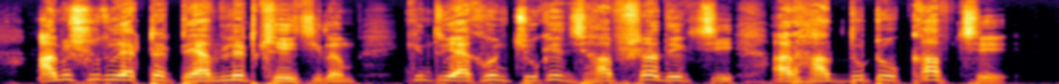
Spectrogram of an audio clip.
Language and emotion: Bengali, fearful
